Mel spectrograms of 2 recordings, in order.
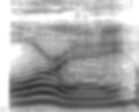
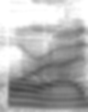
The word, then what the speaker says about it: Horai: Ore or Horai, depending on how you want to pronounce it, two different versions.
